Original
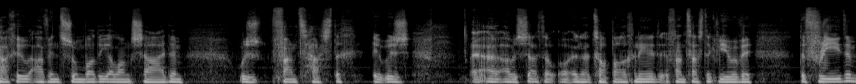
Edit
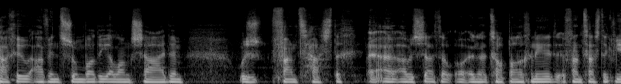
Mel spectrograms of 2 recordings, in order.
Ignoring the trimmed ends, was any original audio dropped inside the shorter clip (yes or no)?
yes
